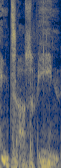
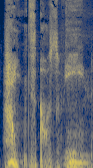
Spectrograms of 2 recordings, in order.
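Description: First: It is said quietly. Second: It is said a bit louder.

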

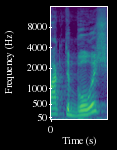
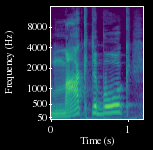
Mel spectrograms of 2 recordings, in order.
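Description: First: The first vowel A is short. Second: The first vowel A is long. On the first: The speaker calls it right. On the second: The speaker calls it wrong.

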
